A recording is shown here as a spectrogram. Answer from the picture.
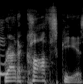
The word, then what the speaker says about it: Ratajkowski: Ratajkowski? – Ratajkowski is how you pronounce it. It is. She's Polish.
